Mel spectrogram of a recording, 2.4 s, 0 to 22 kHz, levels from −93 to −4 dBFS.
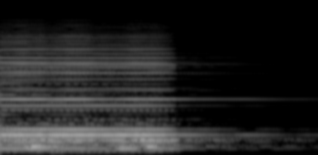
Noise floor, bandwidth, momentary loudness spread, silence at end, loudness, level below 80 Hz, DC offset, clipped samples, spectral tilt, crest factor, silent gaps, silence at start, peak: -72 dBFS; 13.5 kHz; 10 LU; 0.75 s; -39 LUFS; under -90 dBFS; under 0.1%; under 0.1%; -4.5 dB/octave; 14 dB; none; 0 s; -26 dBFS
